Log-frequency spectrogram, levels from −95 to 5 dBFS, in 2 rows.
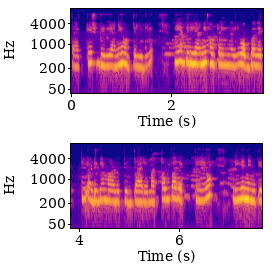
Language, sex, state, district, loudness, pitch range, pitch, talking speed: Kannada, female, Karnataka, Bidar, -17 LUFS, 235-280 Hz, 260 Hz, 135 wpm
